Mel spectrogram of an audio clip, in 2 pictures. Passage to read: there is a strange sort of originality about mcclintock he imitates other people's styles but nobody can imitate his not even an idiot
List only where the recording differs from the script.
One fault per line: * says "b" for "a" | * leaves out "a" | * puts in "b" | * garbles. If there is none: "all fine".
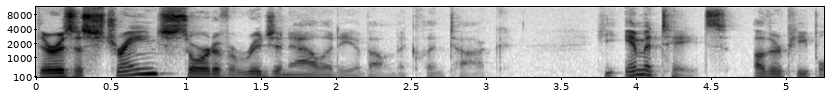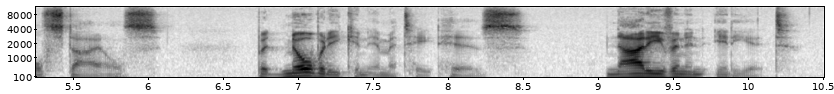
all fine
